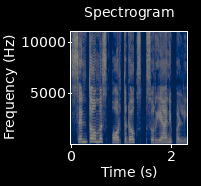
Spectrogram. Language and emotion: Malayalam, neutral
